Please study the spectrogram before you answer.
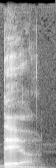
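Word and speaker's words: their: इसमें आर जो है आपका साइलेंट है। तो र आप नहीं बोलेंगे। फिर बोलेंगे देयर। देयर दे देयर नहीं बोलते हैं इसे। इसका सही प्रोनाउंसिएशन होता है देयर।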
